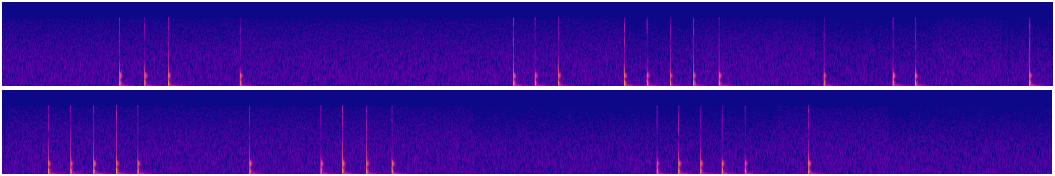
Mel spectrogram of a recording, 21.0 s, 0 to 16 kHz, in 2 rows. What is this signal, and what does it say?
Tap code, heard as knocks on a wall, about 4 knocks a second. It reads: L PBED V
